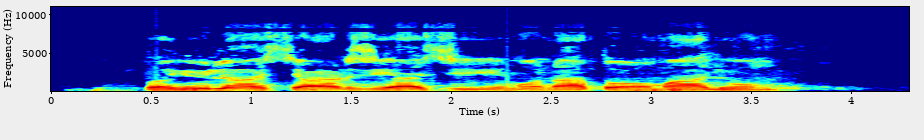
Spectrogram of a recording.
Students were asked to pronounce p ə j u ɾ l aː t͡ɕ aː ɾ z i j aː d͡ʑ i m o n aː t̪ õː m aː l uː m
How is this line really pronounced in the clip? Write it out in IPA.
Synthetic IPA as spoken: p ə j u l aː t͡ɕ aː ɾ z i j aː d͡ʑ i m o n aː t̪ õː m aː l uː m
